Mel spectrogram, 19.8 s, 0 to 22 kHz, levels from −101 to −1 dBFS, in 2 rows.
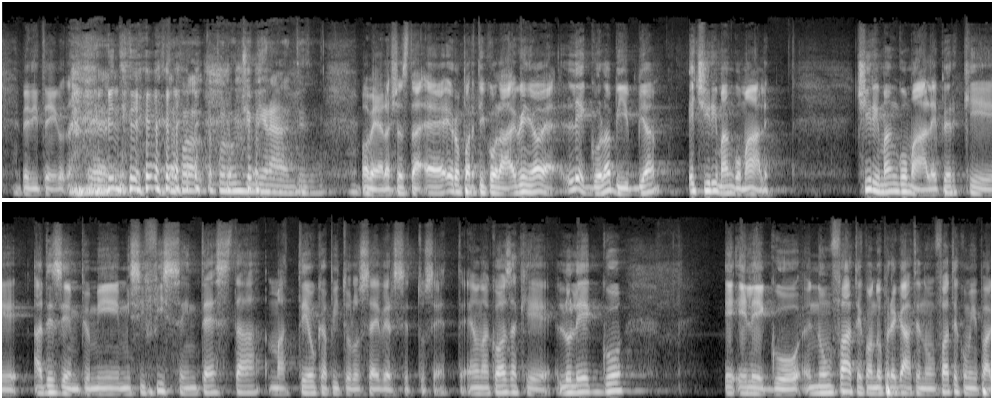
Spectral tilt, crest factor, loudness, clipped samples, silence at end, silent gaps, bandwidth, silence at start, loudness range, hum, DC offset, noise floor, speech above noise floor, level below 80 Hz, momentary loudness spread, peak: -4.5 dB/octave; 18 dB; -20 LUFS; under 0.1%; 0 s; none; 15 kHz; 0 s; 6 LU; none; under 0.1%; -54 dBFS; 34 dB; -62 dBFS; 10 LU; -2 dBFS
